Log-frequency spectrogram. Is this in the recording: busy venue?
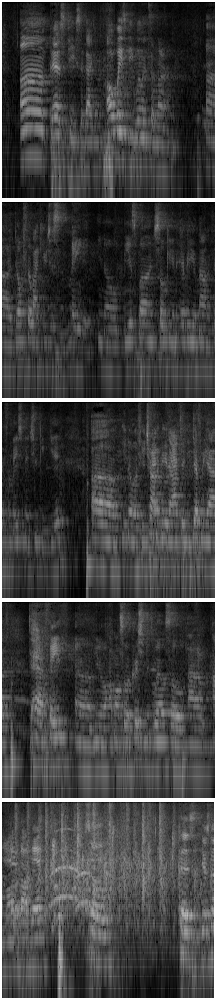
yes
